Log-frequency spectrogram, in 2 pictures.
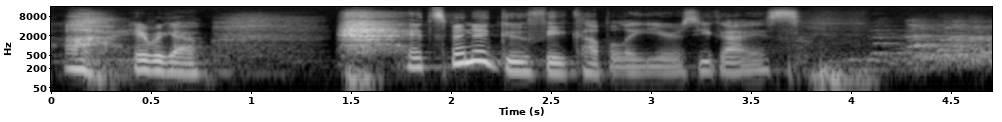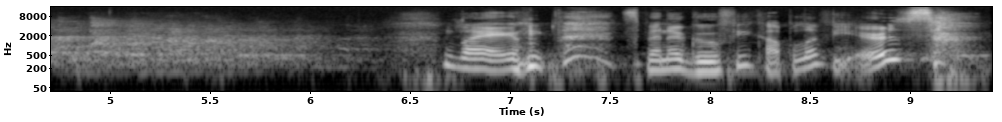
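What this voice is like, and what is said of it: Out of breath, breathless speech. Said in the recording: “I'm out of breath from that dancing”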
